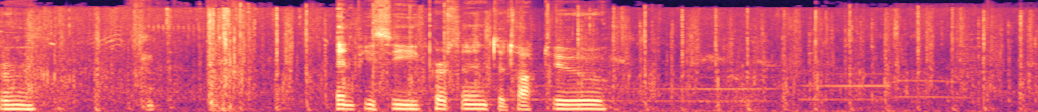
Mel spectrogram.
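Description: Footsteps crunch quickly over snow and stone.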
